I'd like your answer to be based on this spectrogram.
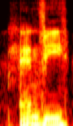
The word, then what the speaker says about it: NVIDIA: NVIDIA.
